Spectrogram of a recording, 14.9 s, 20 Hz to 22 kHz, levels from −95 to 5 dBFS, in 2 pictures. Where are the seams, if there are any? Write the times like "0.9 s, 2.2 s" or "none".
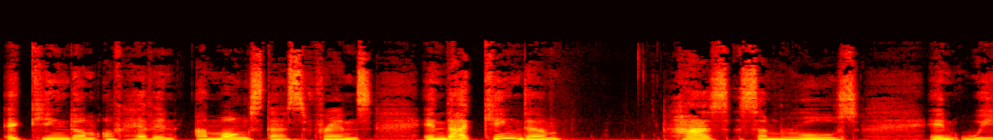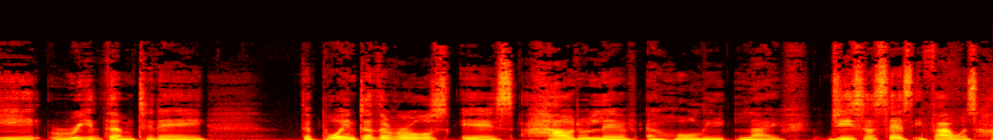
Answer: none

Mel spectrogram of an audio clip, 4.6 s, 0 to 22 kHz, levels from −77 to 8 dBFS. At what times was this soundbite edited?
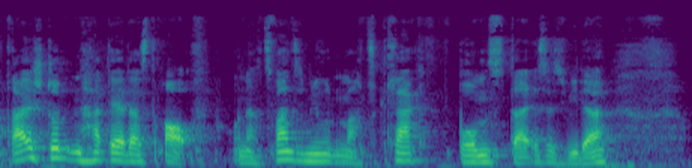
1.4 s

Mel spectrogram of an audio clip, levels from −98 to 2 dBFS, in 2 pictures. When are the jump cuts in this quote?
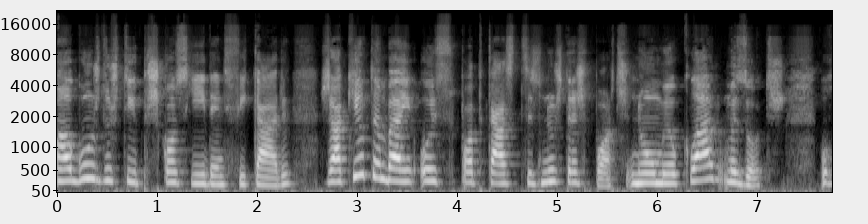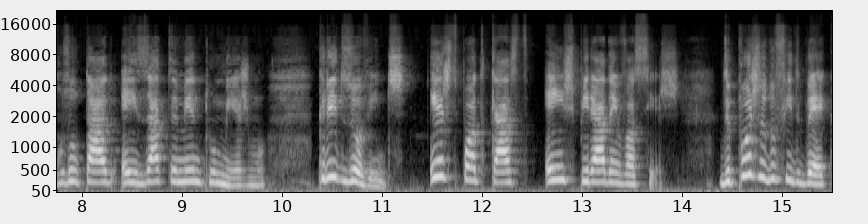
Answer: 7.6 s, 10.3 s

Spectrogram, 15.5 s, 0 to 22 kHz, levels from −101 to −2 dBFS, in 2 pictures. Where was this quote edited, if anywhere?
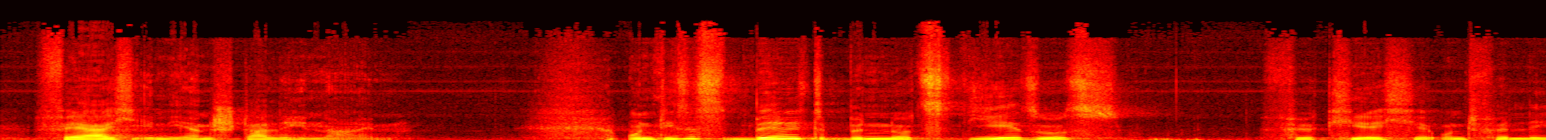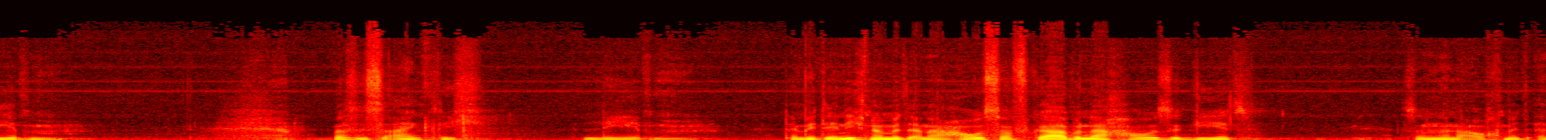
9.2 s

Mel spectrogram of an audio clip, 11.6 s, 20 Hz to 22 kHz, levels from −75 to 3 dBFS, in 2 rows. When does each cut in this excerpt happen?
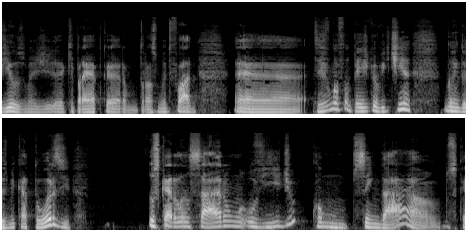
3.9 s

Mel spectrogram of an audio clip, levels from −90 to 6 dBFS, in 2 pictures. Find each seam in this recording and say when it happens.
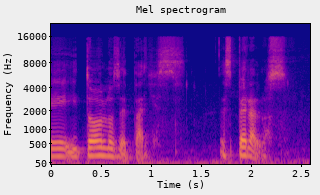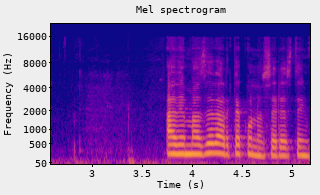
3.7 s

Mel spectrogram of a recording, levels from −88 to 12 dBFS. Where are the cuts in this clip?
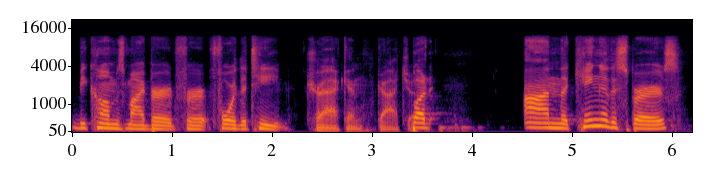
none

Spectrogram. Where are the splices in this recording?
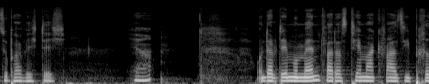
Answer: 2.4 s

